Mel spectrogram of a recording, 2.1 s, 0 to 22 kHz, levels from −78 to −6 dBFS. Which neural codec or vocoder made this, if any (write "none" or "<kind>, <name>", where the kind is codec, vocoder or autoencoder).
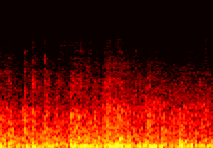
none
